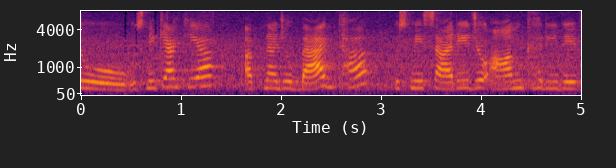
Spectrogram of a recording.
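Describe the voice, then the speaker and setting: Behind this woman's high-pitched voice there is noticeable background noise. Her pitch varies in an ordinary way. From Mangalore, Karnataka, India. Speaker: storyteller. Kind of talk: children's story narration.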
